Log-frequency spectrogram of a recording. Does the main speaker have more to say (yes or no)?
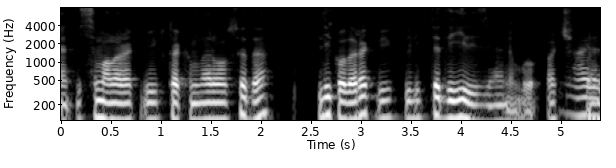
no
